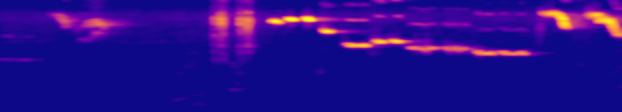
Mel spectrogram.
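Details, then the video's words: Sooty-headed bulbul in lively song. A couple of sharp clicks lead into a rapid string of piercing whistled notes that slide down in a long cascade. A high, varied twittering flourish closes it. "srdc gacor full isian"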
